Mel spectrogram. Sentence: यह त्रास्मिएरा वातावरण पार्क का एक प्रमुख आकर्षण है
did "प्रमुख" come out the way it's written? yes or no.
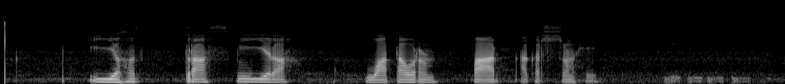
no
